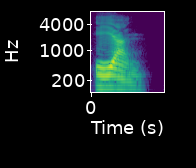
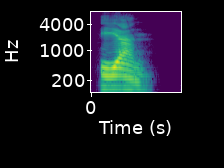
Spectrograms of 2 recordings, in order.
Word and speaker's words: iyan: Masustansya is spelled as M-A-S-U-S-T-A-N-S-I-Y-A. It means nutritious. And then it is followed by iyan. Iyan. Iyan. Iyan is spelled as I-Y-A-N.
